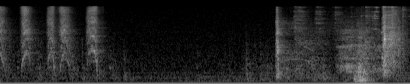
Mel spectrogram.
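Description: A zipper on a knit cardigan being zipped in four quick, short strokes, then a longer zip with fabric rustle near the end.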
